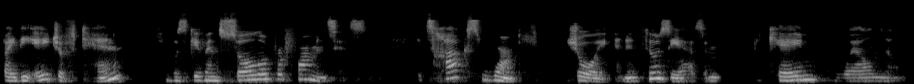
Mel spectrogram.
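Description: A woman's voice: medium pitch, animated, slow pace, creaky, a little hiss or hum, poor audio. A woman teacher reading a children's picture-book biography aloud, with lifted emphasis on key words.

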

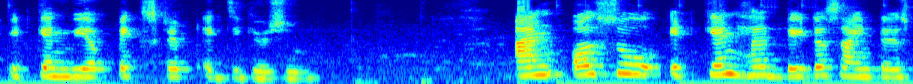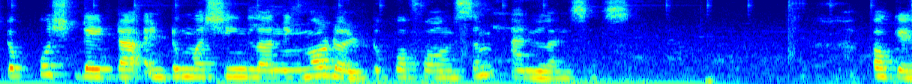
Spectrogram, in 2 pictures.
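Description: A woman's voice: a little high, fairly bright tone, low-quality recording. Woman explaining cloud steps, filler-heavy. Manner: frequent "okay" and "you know" fillers, patient explaining. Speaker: cloud tutorial presenter. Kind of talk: screen-share technical walkthrough.

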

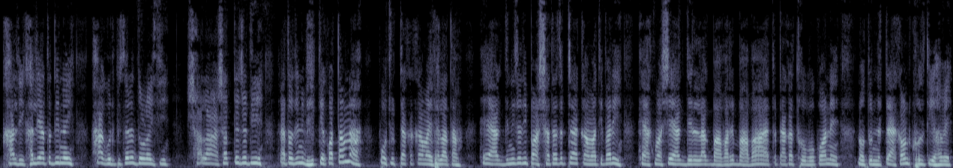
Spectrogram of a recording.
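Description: Shrill, scheming beggar wife. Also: female voice, fairly bright tone, dry recording. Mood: gloating, scheming. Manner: melodramatic wailing, drawn-out lamenting, gloating asides. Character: scheming fake beggar wife, wailing over sick husband. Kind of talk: comedy cartoon voice acting.

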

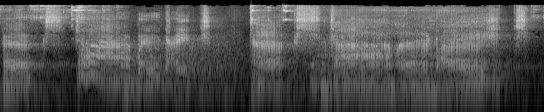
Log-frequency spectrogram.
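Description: A man's voice: extremely high pitch, sing-song, drawn-out words, gravelly, big-room sound, heavy background noise, pitched above the performer's own voice, full character voice. A man voicing a shattered, insane Dalek machine that shrieks its battle cry in a grating, staccato voice. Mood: hysterical fury. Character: damaged insane male Dalek war machine.

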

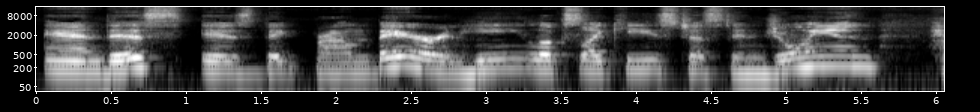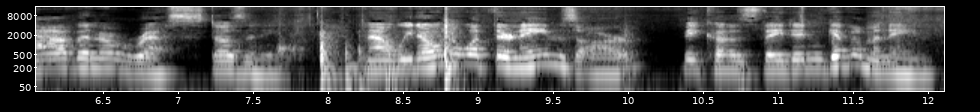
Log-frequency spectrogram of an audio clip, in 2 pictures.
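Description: Older female storyteller for children's picture books, very unhurried, chatty, question-asking delivery. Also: low voice, darkish tone. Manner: slow, asks listeners questions. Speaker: pastor hosting children's story time. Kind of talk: animated children's storybook reading with chatty asides. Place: small room at home, indoors. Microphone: phone or webcam at arm's length.

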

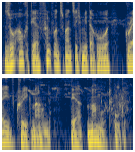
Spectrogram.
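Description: A man narrating a scripted documentary in a measured, articulate manner. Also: a bass voice, animated, background noise.

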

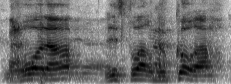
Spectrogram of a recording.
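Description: A man in his forties, a rabbi teaching a lively Torah class in a classroom, telling stories with laughter and gestures into a close webcam. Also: high-pitched, slow, a little hiss or hum. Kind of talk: lively storytelling lesson. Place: classroom with bookshelves, indoors. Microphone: laptop webcam at close range.

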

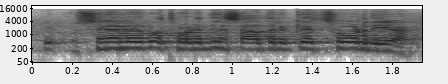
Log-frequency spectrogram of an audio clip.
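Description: A young male trainee gives a testimonial. His voice is notably high for a man. The indoor workshop adds clear echo. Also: fairly even intonation, very fast, a little hiss or hum. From Rajasthan, India. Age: young adult. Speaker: technical trainee. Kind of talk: student testimonial, recounting his experience. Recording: echoey room sound.

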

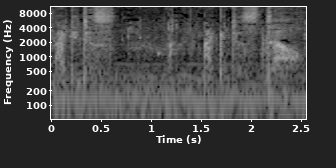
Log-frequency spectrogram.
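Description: A woman's voice: takes it slowly, close to an everyday voice. A young woman playing a rude, judgmental spa receptionist in an ASMR roleplay, snarky and condescending, close to the microphone. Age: young adult. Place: small room at home, indoors. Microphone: close furry-windscreened condenser microphone.

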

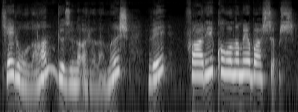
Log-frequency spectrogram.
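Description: A woman storyteller narrating a scripted fairy tale with an expressive storybook delivery. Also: sits high, moderate pace, breathy edge.

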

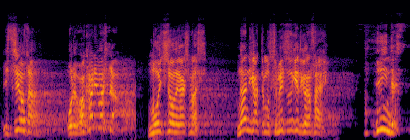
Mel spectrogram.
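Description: A man's voice: very high voice, fast, gravelly, background noise. A young man acting an upbeat, kind-hearted adventurer and hero in a live-action TV superhero drama, speaking in an earnest, friendly, boyish way. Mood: urgent, determined. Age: young adult.

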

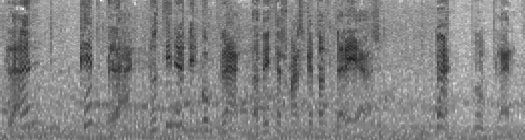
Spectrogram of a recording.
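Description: An actor playing a sarcastic, grumbling, hot-headed soldier in a video game cutscene. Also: male voice, high voice, huge pitch swings, a little slow, heavy background noise, full character voice. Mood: irritated.

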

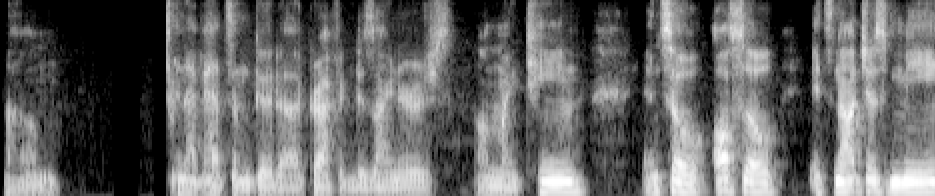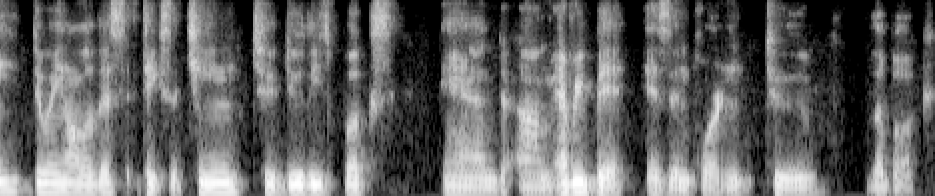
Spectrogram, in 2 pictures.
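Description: A middle-aged man, an author and illustrator, casually presenting his artwork on a video call with an unhurried, halting delivery. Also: fairly low pitch, steady tone, husky, dry recording. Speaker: children's book author and illustrator. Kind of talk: informal slide presentation of artwork.

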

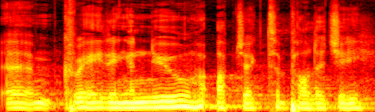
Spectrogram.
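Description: A middle-aged Danish man with a Danish accent, giving a prepared artist's talk on stage in a halting, measured way. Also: on the low side, level tone, dark tone. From Denmark. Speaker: artist presenting at a conference. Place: large indoor theatre stage. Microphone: handheld microphone. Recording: reverberant auditorium PA sound.

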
